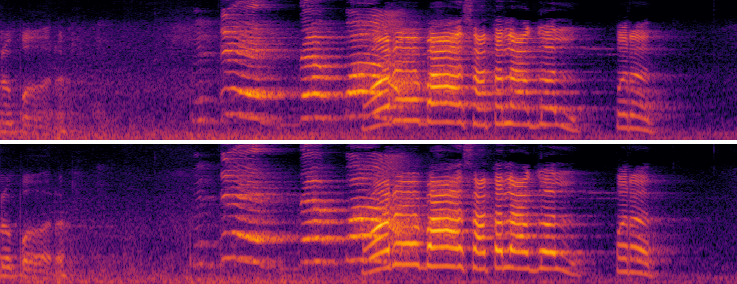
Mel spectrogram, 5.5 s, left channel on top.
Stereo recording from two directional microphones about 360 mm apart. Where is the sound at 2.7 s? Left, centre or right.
Centre.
